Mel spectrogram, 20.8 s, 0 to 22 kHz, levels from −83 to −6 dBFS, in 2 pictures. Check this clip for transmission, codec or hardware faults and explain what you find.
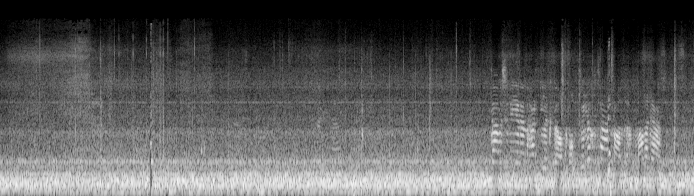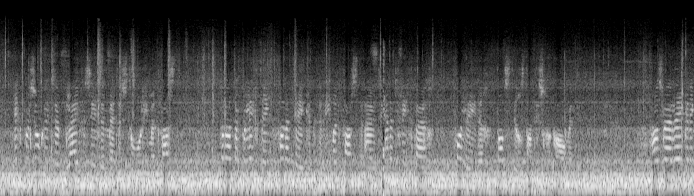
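Three short disturbances stand out, at 2.24 to 2.29 s, 9.11 to 9.16 s and 16.13 to 16.19 s, each lasting roughly 56 to 58 ms and breaking the flow of the audio. The likely cause is a broken MP3 bit reservoir: after missing frames, the decoder reads borrowed bytes from the wrong frame, corrupting about two 26.1 ms frames. A simple dropout would leave clean silence instead.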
